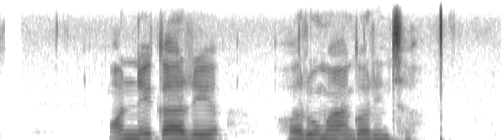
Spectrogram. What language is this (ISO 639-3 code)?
nep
